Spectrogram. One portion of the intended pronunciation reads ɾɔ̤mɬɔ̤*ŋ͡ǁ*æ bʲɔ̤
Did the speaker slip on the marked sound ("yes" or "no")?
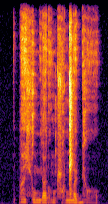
no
